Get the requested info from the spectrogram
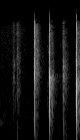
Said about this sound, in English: Give yourself a clap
